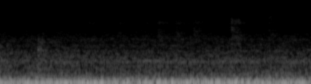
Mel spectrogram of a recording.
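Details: Quiet, continuous low rumble like distant traffic or an engine, with only faint hiss above it and no clear animal sound.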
